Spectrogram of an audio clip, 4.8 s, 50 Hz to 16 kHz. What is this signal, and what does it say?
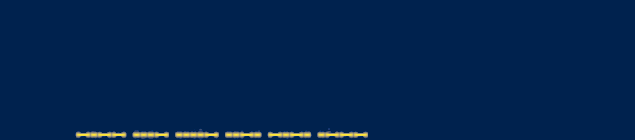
Morse code, heard as a keyed tone, about 43 wpm, 700 Hz. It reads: YV4FCJ
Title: DXCC-100 Call Signs - 6 Characters - Repeated 3x - 45wpm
